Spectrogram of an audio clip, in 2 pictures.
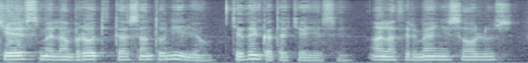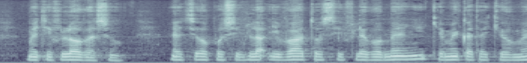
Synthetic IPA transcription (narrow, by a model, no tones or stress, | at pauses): ce̞zme̞lɐmbɾo̞t̪i̥t̪ɐsɐnt̪o̞niʎo̞ce̞ðe̞ŋɡɐt̪ɐceʝese̞ɐlɐθeɾme̞ɲiso̞luz | me̞t̪iflo̞ɣɐsu | e̞t͡sio̞po̞siivɐt̪o̞sifle̞ɣo̞me̞ɲice̞mikɐt̪ɐceome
